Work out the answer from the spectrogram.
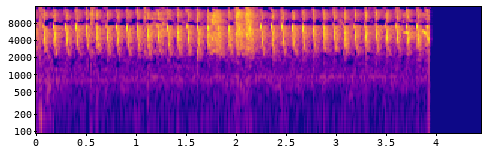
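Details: Bar-winged prinia giving a quick, regular string of high, clipped chirps, about three per second, ending abruptly before silence.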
